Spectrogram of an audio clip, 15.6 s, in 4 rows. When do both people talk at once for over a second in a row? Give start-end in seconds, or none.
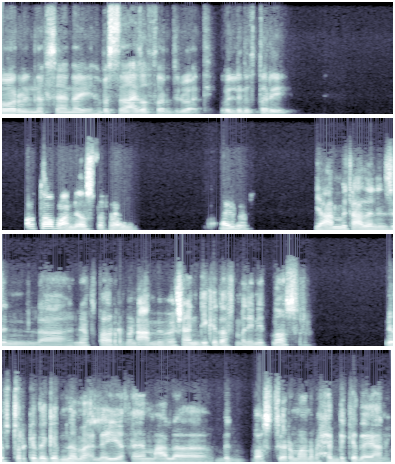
none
